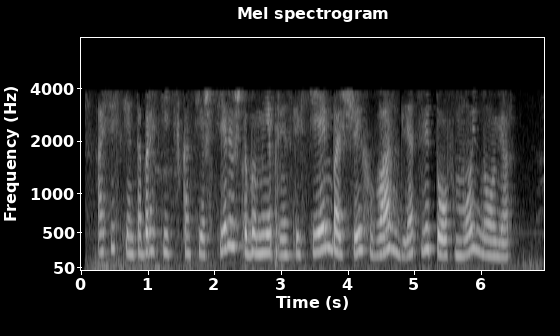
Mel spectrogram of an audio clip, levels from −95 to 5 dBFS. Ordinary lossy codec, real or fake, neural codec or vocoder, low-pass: AAC, 16 kbps; real; none; 7.2 kHz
